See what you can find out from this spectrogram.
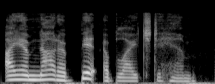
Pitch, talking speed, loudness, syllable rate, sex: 185 Hz, 225 wpm, -17 LUFS, 5.5 syllables/s, female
